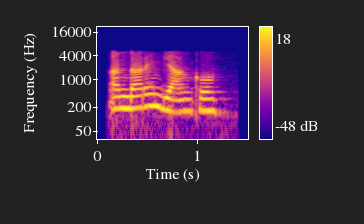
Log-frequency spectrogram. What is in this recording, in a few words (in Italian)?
"andare in bianco", italian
